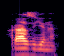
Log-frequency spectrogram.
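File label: "разйыны", Komi-Zyrian, male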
